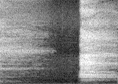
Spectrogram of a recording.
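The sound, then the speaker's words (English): Slow breathing in and out during meditation: a long airy breath fades away, then after a near-silent pause a louder breath of rushing air begins abruptly and continues to the end. “all I'm focused on is breathing in and then breathing out”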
